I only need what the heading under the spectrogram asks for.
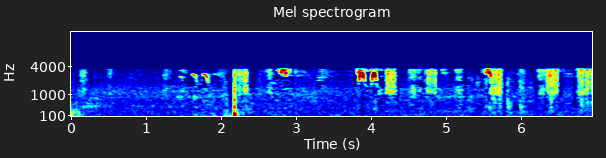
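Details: Mother sparrow on the side of her nest with chicks, chirping aggressively at another sparrow nearby in territorial defence: sharp, bright chirps in quick bursts after a quiet start, with a scrape.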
